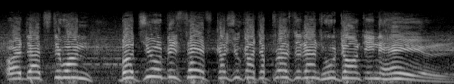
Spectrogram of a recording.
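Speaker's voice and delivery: slow, laid-back Jamaican storytelling; Jamaican accent. Acted. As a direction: stretch the words out in a Jamaican lilt.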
